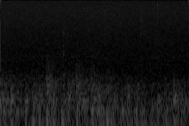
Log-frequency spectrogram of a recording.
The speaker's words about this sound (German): Die geben ja. Applaus da oben. Die Lampe zittert, siehst du? Also ja. einfach zur Erklärung, wir sitzen hier im Praxisraum. Oberhalb von uns ist ebenfalls eine Praxisgemeinschaft.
